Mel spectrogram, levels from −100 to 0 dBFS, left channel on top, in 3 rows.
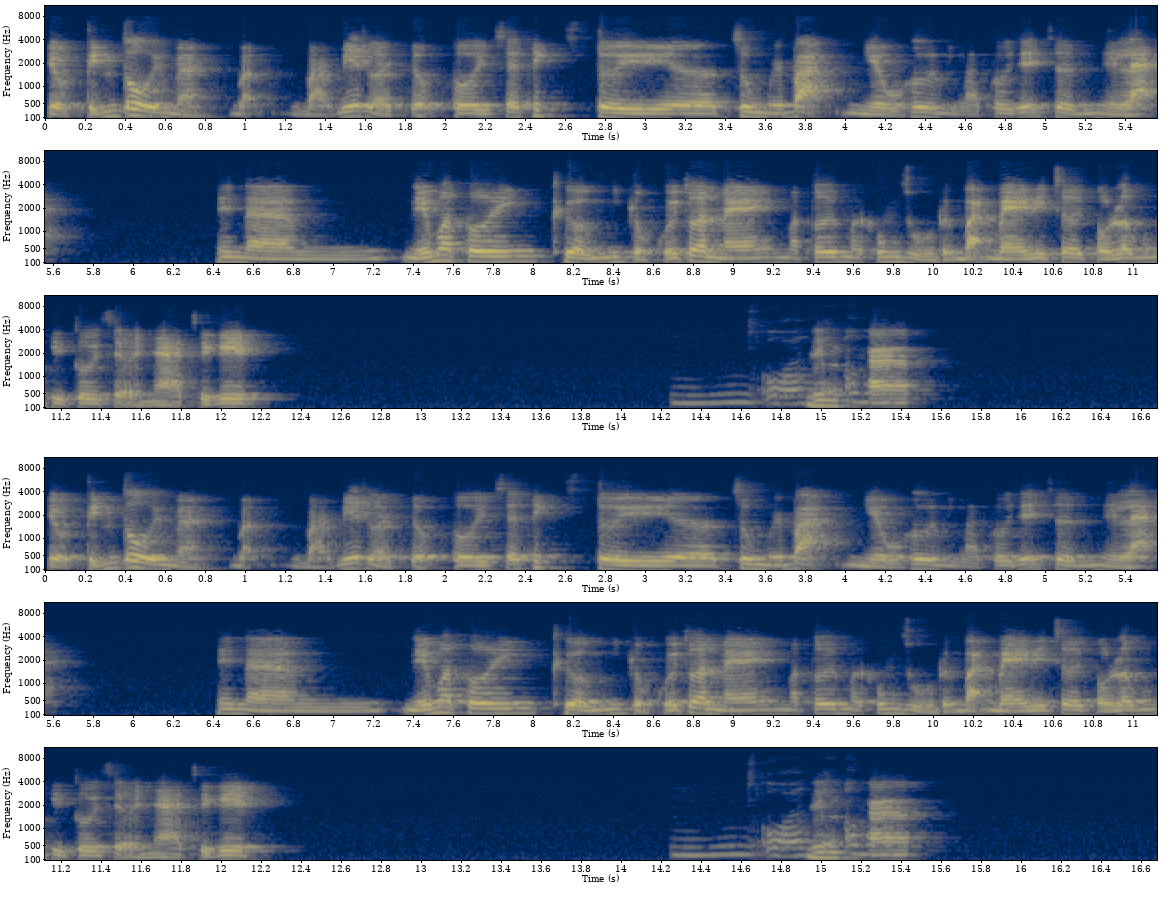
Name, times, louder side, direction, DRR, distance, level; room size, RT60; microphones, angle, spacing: voice 1, 0.0-5.6 6.4-12.2 14.9-15.4, left 2 dB, 15° left, 0.6 m, -31 dB
voice 2, 14.2-15.4, right 1 dB, 10° right, 0.9 m, -45 dB
10.0 x 5.4 x 3.2 m
head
